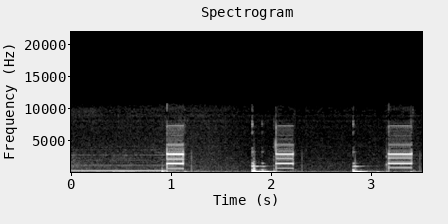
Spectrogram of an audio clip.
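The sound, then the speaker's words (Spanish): Telephone dual-tone keypad tones: three short electronic beeps separated by brief silences, the last two opening with a low thump. “Por eso se llama Dual Tone Multifrequency. ¿Escucha el tono marker?”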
